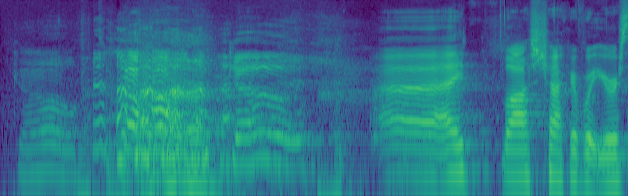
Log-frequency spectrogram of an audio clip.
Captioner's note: laughter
